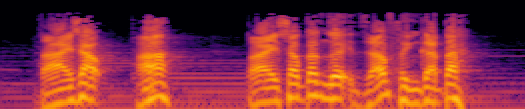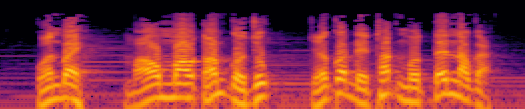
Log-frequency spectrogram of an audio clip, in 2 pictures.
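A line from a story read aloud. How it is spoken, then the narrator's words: Furious outburst. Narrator (Vietnamese): quan tri phủ tức giận lồng lên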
